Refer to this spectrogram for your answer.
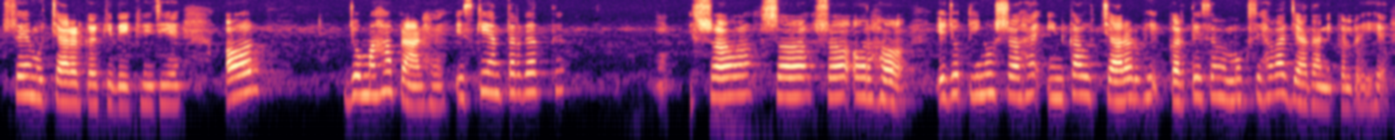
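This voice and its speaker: A woman teaching a lesson in a fairly high voice. She explains step by step and repeats her examples, like a patient teacher. The recording sounds dull and lo-fi. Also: moderate pace, darkish tone, slight background noise. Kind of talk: classroom lesson.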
